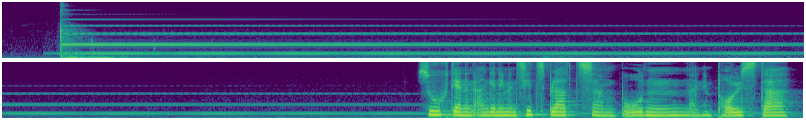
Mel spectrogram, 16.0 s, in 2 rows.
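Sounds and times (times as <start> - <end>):
singing bowl struck and ringing: 0.6 - 13.2
speech: 12.2 - 16.0.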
